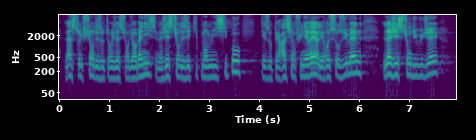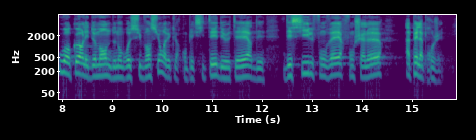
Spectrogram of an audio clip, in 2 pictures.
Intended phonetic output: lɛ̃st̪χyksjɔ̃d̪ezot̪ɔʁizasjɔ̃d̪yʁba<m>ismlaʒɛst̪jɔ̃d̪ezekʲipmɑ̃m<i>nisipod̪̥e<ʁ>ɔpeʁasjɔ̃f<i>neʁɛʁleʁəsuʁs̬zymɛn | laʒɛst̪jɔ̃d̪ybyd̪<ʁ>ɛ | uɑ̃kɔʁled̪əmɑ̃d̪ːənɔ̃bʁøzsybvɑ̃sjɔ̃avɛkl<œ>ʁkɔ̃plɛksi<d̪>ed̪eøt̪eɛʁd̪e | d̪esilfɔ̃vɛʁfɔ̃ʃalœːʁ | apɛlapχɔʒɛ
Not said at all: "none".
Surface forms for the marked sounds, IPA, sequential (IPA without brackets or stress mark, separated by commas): n, y, z, y, ʒ, œ, t̪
